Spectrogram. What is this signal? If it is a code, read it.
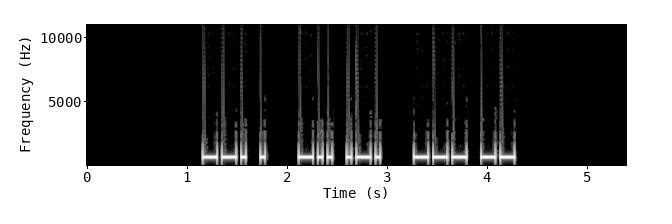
Morse code, heard as a keyed tone, about 25 wpm, 700 Hz. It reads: GE DR OM
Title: Common QSO Phrases 25wpm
